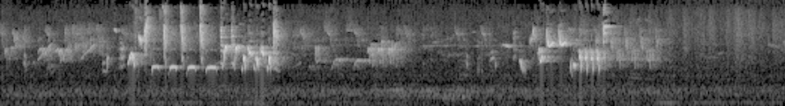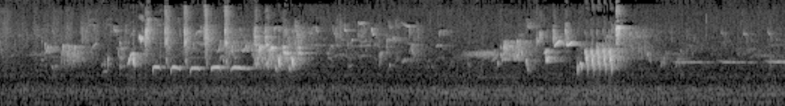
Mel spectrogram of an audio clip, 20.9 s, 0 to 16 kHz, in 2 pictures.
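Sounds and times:
nightingale singing: 0.0 - 8.9, 10.4 - 20.9.

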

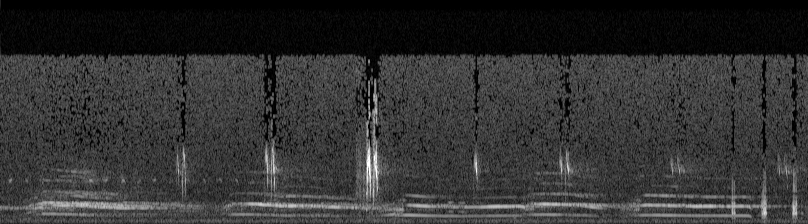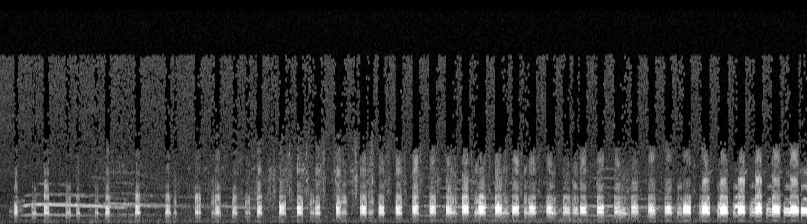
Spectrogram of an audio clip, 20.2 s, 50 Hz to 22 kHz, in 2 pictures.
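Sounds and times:
red-throated loon short cackling notes: 8.2 - 20.1.

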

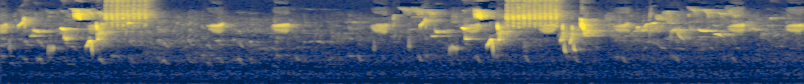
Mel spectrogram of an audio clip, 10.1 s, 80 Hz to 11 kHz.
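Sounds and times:
common nightingale song: 0.0 - 10.0.

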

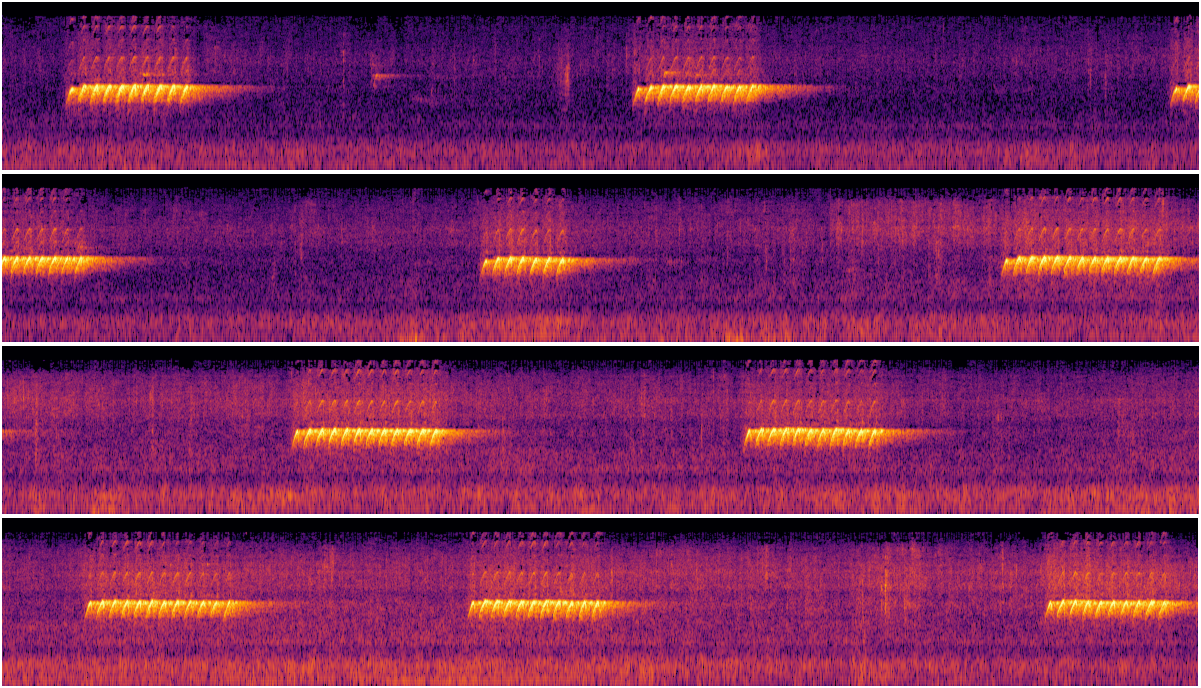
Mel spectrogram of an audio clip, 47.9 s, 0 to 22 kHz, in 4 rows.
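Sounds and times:
Eurasian nuthatch calling: 0.6 - 2.4, 6.3 - 8.1, 11.7 - 13.3, 16.8 - 18.2, 22.0 - 24.0, 26.8 - 28.7, 31.4 - 33.0, 36.8 - 38.6, 40.6 - 42.2, 46.3 - 47.8.

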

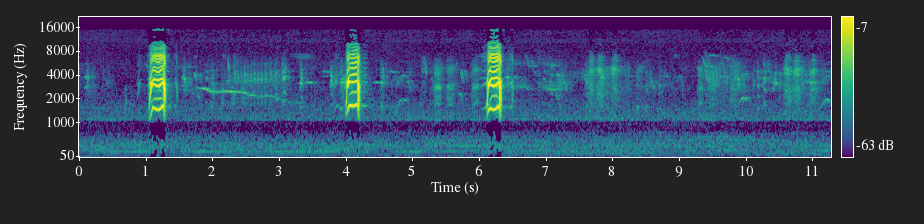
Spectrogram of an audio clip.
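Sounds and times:
Eurasian magpie harsh rasping calls: 1.0 - 1.4, 3.9 - 4.3, 6.0 - 6.5.

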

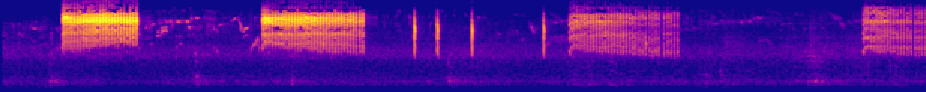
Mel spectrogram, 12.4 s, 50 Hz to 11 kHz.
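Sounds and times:
Spectacled warbler giving sharp isolated ticks: 0.6 - 6.5, 7.1 - 9.6, 10.7 - 12.3
Spectacled warbler giving a dry buzzy rattle: 3.5 - 4.9, 7.6 - 9.1, 11.5 - 12.3.

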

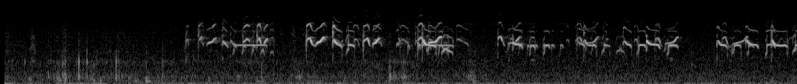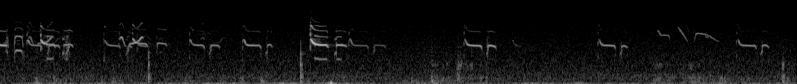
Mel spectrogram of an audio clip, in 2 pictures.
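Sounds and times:
spotted redshank singing: 1.8 - 11.9, 12.6 - 13.2, 13.9 - 15.8.

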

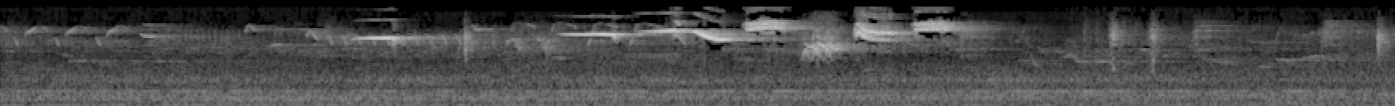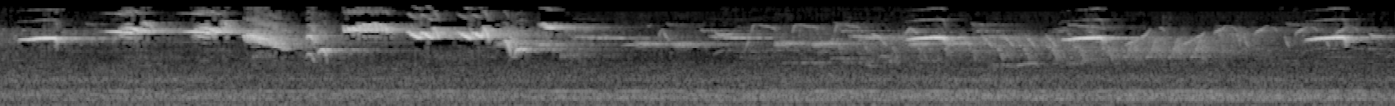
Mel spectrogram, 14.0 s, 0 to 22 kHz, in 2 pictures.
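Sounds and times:
Collared flycatcher song: 0.0 - 13.9.

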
